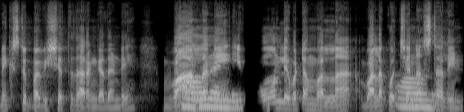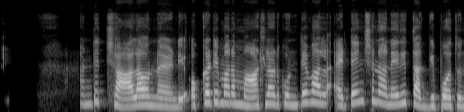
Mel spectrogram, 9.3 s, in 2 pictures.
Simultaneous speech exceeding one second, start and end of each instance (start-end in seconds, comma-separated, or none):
none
